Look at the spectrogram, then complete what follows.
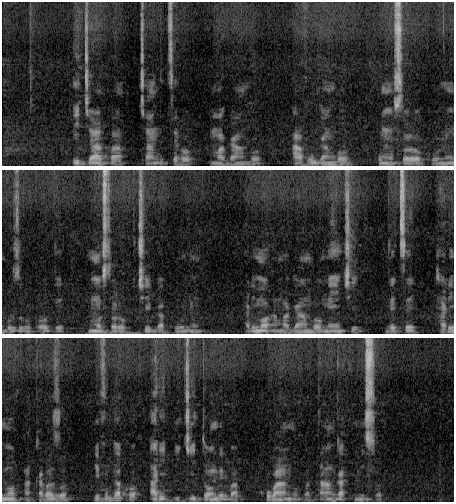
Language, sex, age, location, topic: Kinyarwanda, male, 18-24, Huye, government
